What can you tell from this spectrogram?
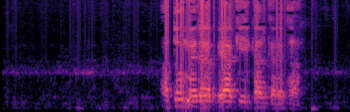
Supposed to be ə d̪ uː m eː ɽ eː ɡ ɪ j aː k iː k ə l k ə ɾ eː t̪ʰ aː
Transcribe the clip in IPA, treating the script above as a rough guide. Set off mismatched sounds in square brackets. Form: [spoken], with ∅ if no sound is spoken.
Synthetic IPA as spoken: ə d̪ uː m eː [ɾ] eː [b] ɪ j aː k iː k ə l k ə ɾ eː t̪ʰ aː

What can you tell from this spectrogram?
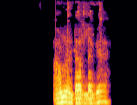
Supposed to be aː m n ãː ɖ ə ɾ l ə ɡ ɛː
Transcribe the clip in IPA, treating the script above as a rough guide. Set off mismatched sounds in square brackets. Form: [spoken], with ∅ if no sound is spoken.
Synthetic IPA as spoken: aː m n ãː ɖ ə ɾ l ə ɡ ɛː

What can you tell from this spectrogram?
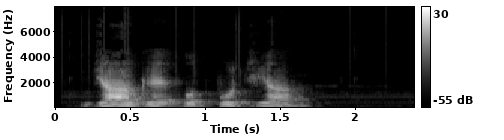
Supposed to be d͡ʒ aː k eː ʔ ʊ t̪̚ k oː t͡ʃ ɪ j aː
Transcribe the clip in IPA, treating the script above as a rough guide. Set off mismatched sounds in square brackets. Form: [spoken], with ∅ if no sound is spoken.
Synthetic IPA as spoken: d͡ʒ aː k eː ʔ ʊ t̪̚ [p] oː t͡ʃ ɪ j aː

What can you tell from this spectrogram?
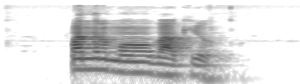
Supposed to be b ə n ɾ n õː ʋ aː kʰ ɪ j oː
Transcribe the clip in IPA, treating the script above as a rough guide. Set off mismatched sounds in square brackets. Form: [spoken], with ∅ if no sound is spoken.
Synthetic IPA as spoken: [p] ə n ɾ [m] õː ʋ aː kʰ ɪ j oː

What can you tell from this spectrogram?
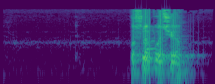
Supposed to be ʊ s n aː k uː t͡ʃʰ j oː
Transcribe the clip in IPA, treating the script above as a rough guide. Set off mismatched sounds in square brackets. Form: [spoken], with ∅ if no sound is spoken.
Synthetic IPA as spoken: ʊ s n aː [p] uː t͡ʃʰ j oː

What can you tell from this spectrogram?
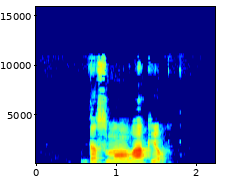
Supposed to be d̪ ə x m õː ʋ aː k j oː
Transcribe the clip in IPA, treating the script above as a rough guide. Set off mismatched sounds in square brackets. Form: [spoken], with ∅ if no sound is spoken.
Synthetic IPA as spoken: d̪ ə [s] m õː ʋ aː k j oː

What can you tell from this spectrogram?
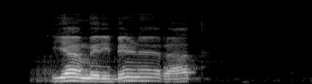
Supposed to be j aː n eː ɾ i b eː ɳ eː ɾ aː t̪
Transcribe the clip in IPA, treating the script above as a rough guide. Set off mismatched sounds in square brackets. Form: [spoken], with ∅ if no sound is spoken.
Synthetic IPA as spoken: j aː [m] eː ɾ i b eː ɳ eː ɾ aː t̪

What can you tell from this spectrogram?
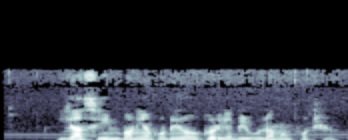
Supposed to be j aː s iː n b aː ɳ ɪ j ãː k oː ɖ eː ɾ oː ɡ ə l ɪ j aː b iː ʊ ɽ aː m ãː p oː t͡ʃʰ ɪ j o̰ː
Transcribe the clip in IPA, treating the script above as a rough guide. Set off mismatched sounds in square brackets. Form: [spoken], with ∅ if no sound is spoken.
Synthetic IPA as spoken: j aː s iː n b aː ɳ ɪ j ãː k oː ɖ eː ɾ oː ɡ ə [ɽ] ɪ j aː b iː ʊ [l] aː m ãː p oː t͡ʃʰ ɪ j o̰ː

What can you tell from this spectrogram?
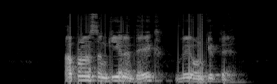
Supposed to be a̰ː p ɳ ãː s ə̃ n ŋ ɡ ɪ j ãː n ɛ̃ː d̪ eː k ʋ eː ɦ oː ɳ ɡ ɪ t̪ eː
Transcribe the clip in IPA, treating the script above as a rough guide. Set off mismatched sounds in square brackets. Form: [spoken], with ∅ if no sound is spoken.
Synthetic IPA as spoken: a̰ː p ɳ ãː s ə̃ [∅] ŋ ɡ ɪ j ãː n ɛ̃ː d̪ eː [kʰ] ʋ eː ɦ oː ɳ [k] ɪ t̪ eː

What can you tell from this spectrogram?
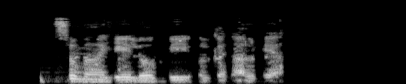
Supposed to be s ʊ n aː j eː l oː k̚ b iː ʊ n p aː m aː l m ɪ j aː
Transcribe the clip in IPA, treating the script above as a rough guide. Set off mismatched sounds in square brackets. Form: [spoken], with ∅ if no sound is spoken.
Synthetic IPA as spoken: s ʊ n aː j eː l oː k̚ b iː ʊ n [k] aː [n] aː l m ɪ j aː

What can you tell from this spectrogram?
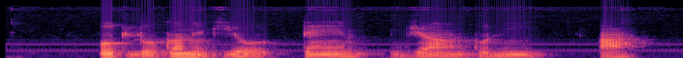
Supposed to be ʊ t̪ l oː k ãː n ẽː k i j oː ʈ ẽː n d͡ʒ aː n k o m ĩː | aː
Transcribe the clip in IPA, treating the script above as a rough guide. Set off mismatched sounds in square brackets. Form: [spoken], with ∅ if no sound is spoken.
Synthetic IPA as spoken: ʊ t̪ l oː k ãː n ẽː k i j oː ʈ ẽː n d͡ʒ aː n k o [n] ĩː | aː

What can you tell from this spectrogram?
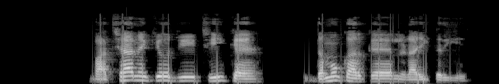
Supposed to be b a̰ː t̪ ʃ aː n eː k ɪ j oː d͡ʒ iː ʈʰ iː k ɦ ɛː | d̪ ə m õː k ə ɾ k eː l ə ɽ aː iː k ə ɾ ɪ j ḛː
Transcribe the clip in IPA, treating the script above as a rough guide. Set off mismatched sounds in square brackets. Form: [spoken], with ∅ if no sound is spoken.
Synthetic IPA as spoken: b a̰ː [d̪] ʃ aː n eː k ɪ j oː d͡ʒ iː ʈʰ iː k ɦ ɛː | d̪ ə m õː k ə ɾ k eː l ə ɽ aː iː k ə ɾ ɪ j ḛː

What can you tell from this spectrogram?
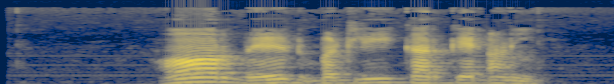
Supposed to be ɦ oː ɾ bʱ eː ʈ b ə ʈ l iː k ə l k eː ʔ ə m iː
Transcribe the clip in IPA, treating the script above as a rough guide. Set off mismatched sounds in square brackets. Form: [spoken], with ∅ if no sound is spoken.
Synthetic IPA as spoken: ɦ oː ɾ bʱ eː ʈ b ə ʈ l iː k ə [ɾ] k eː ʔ ə [ɳ] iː

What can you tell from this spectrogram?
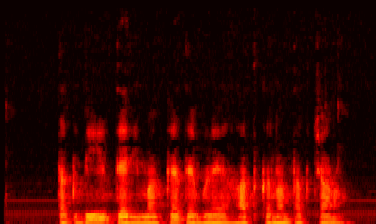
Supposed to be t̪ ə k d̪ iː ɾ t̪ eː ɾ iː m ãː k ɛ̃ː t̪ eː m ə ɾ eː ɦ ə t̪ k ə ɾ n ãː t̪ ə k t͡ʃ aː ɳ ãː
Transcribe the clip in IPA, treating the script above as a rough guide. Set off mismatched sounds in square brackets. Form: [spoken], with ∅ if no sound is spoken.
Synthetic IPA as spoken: t̪ ə k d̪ iː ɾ t̪ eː ɾ iː m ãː k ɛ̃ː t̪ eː [b] ə [ɽ] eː ɦ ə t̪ k ə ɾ n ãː t̪ ə k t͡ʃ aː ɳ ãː

